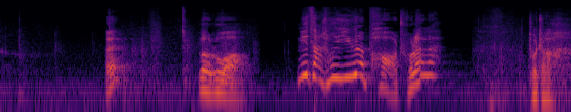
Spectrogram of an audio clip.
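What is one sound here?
A middle-aged man speaks calmly nearby.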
